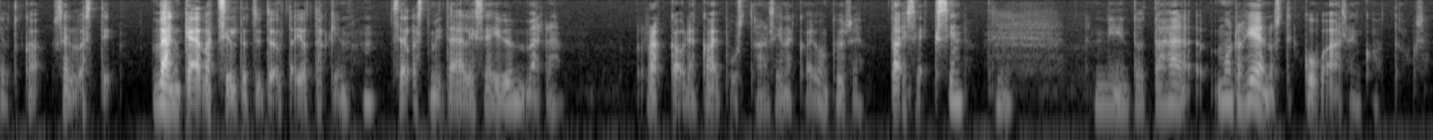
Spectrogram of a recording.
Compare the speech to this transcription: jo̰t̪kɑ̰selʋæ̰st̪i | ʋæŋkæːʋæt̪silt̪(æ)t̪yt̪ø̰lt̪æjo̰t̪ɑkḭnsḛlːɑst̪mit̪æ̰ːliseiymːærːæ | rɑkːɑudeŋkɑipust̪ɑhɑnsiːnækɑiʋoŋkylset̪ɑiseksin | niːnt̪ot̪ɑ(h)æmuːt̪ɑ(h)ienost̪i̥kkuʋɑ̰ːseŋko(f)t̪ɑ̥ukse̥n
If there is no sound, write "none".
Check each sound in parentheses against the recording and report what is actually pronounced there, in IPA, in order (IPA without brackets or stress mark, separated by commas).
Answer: æ, h, h, h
